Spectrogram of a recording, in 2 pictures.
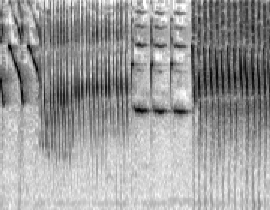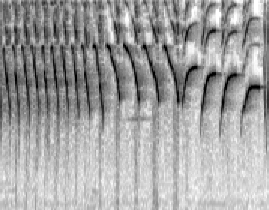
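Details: Canary singing a long chattering song used as a tutor to prompt other canaries to sing: descending whistled sweeps, a fast buzzy trill, steady flat notes, then rapid repeated downslurred chirps about four per second.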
